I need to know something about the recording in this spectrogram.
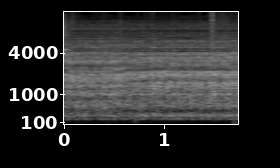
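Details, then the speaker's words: Early-1980s GE AM/FM clock radio on the AM band: a steady harsh static hiss with faint buzz and no station, electrical noise from a nearby laptop's aftermarket switching power adapter. "with my laptop and my aftermarket power adapter that thing um i don't even know who it's made by it's uh picking up a lot of uh it's generating a lot of uh electrical noise"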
